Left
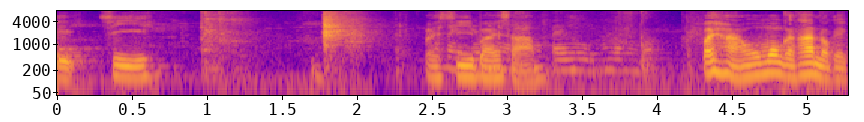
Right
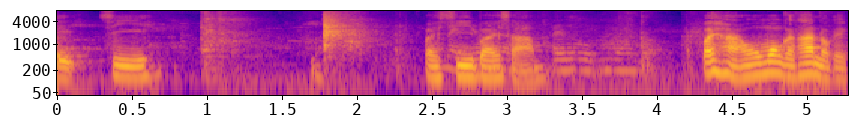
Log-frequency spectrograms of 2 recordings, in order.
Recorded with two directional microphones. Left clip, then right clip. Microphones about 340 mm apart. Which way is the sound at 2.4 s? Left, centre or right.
Centre.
